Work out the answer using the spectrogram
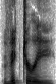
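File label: "victory", English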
